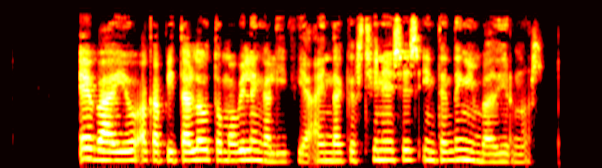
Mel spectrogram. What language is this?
Galician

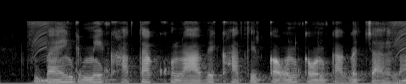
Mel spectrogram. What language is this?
Bhojpuri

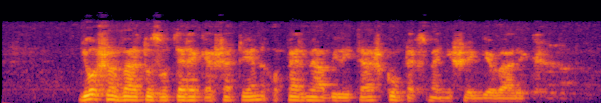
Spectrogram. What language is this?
Hungarian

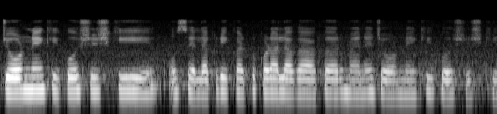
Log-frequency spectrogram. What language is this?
Urdu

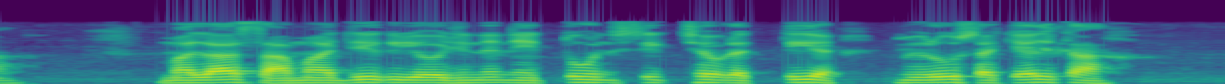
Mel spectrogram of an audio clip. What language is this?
Marathi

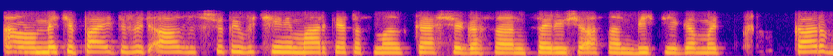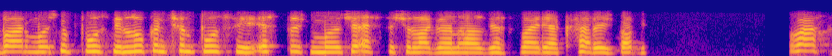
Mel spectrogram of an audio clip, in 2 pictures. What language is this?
Kashmiri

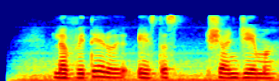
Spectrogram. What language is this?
Esperanto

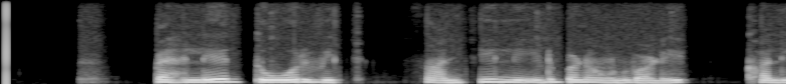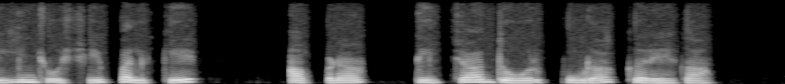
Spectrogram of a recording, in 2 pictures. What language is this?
Punjabi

